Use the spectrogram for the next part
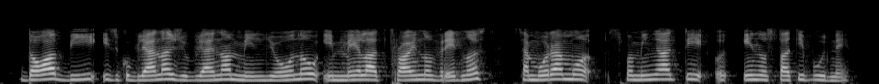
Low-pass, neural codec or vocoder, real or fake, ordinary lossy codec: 5.4 kHz; codec, 16 kHz, 4.8 kbps, FACodec; fake; AAC, 32 kbps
